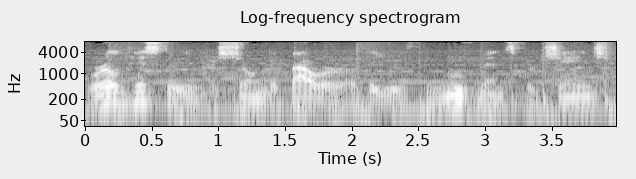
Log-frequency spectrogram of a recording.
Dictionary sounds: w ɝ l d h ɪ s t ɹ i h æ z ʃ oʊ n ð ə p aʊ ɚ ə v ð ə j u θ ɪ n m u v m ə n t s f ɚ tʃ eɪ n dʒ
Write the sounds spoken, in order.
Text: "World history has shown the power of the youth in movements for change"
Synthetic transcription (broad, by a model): w ɝ l d h ɪ s t ɹ i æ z ʃ oʊ n ð ə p aʊ ɚ ə v ð ə j u θ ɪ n m u v m ə n t s f ɚ tʃ eɪ n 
